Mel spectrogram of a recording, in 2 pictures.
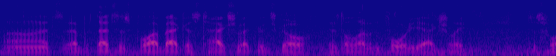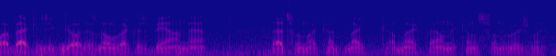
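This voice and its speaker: Older man, very deep gravelly voice, rambling chuckling anecdotes, slightly dull outdoor recording. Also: completely flat delivery, brisk. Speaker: interviewee. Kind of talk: casual life-story storytelling. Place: outdoors on a bench. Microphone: handheld furry-windscreen mic held near chest. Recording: slightly dull sound, faint outdoor noise.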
